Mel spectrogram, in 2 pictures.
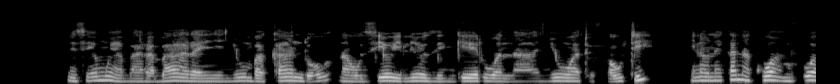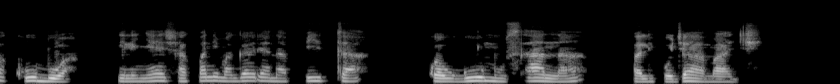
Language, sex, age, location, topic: Swahili, male, 18-24, Nakuru, health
